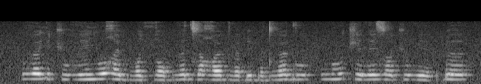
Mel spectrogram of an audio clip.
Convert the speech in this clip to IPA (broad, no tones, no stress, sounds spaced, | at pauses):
v œ j ɪ t͡ʃ u v e j u ʁ e bʱ ɔ ç ɔ bʱ ə d͡z œ ʁ œ ɡʱ œ ɓ e b œ dʱ œ ɡ u | ɦ u t͡ʃ e ð e z ɔ t͡ʃ u ɦ ɪ | ɓ ə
